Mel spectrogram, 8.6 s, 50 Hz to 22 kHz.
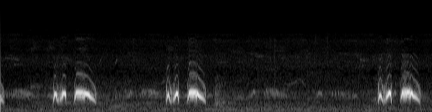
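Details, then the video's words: Decoy spotted dove set on the ground to attract wild birds for trapping, 20 April 2020. Gives clear coo phrases, a brisk doubled note then a long sliding coo, three times with calm gaps between. "Bẫy Chim cu gáy bằng mồi đất cực đỉnh"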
